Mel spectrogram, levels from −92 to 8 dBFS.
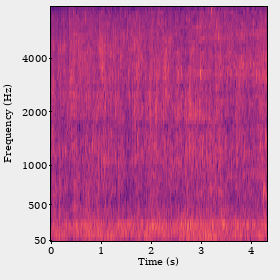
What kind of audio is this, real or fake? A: real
